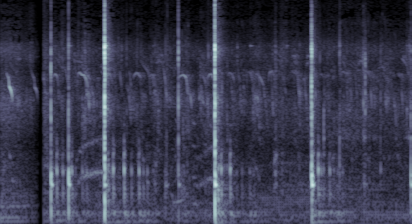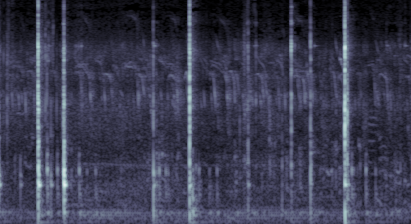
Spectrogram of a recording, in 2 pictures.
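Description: A hand-forged steel survival knife chopping through meat and bone on a wooden stump block: about a dozen sharp, irregular strikes, roughly one a second. Chickens cluck in the background.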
